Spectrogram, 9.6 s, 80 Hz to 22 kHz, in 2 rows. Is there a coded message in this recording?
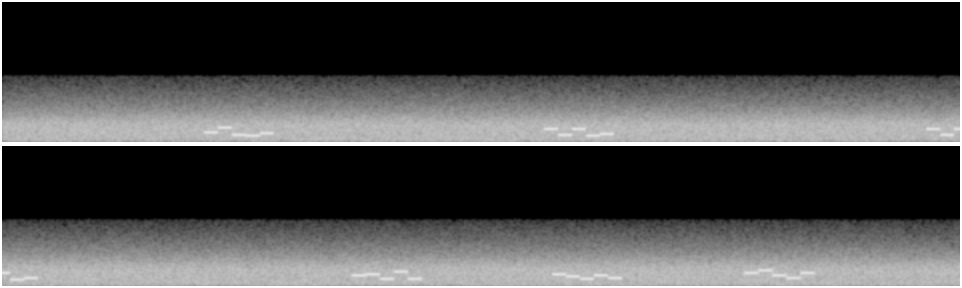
Yes: five-tone selective call (ZVEI) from 1.0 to 8.8 s, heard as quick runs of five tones, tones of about 70 ms, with radio hiss. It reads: 60325 93924 93924 78303 86374 99749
